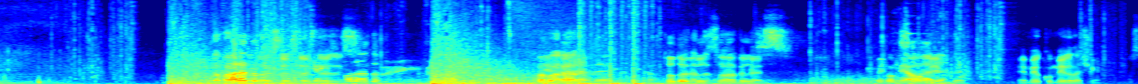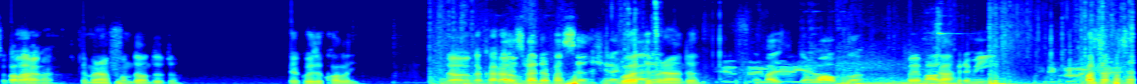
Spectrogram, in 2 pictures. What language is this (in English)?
Portuguese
